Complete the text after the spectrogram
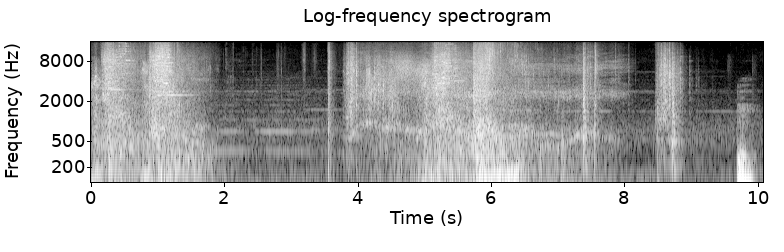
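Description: Swords swing and strike in quick, noisy bursts.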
